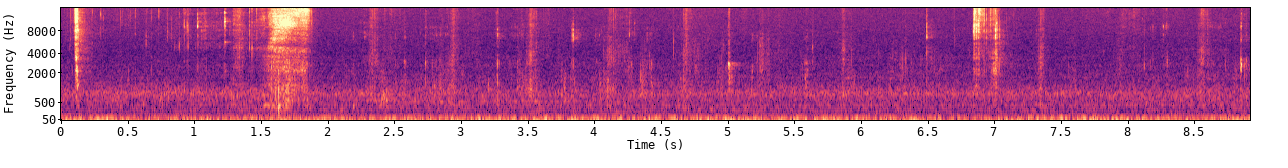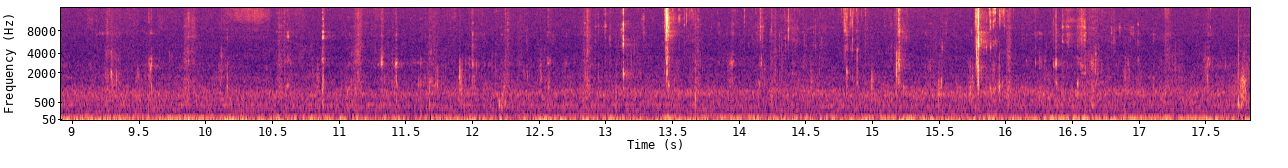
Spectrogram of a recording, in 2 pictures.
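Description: Close-up chewing of a mouthful of salad greens, with frequent small wet lip-smacking clicks and bites.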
